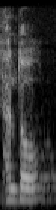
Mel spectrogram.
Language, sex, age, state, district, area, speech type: Sindhi, male, 60+, Rajasthan, Ajmer, urban, spontaneous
